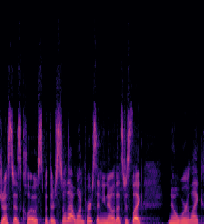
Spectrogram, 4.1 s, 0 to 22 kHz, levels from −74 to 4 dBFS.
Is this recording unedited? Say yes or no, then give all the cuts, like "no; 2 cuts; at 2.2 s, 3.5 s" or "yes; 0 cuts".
yes; 0 cuts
